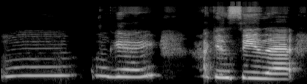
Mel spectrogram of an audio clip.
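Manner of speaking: high-pitched, hesitant mock consideration; imitated tentative agreement. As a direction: mimic a group half-convinced, pitched high. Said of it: "everybody was kinda like".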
